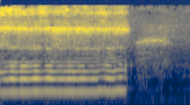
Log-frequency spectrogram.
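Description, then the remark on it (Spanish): A voice imitates a buzzing sound heard inside the speaker's head: a steady, strongly harmonic drone held for under two seconds, loud, then cutting off abruptly into quiet. “E, esta vez que te estoy platicando, se escuchaba como un zumbido adentro de mi cabeza.”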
